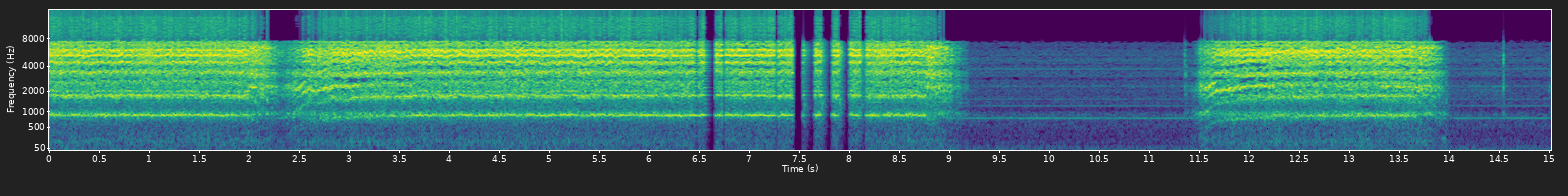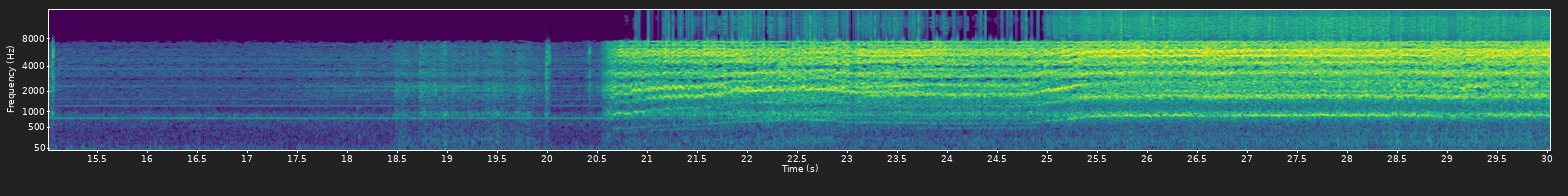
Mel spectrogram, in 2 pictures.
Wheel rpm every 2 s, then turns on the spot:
220, 190, 230, 230, 170, 10, 190, 10, 0, 10, 110, 160, 190, 230, 230.
14-16 18-20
